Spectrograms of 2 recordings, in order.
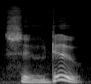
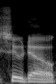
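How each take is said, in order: First: It ends with an 'oo' vowel, rhyming with do. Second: It ends with an 'oh' vowel, rhyming with judo. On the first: "short for super user do. So sudo" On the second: "compare it to judo"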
